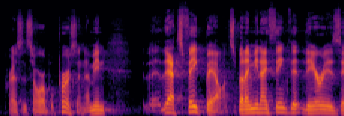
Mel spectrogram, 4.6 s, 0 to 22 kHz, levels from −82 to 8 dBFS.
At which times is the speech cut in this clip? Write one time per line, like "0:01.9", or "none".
none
